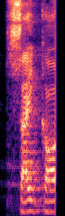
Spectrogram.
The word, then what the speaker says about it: psychology: Where P is silent, pneumonia, psychology.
